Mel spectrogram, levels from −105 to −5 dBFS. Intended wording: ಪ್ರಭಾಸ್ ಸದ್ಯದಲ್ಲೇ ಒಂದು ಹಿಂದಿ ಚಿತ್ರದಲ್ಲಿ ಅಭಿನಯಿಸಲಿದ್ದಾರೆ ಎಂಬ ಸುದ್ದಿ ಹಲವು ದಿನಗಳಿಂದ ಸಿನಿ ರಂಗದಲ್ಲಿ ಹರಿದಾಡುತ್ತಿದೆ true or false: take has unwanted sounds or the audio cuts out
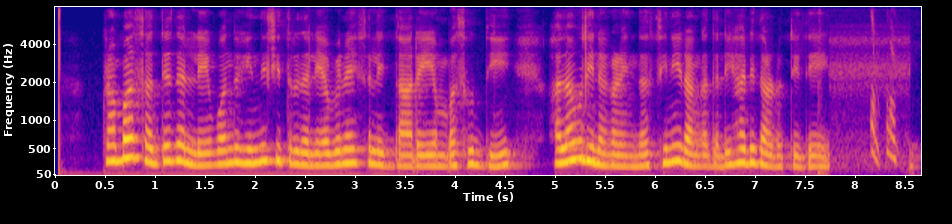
true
